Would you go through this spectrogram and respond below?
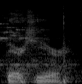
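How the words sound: It is said in a dramatic, theatrical voice.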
